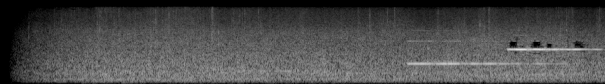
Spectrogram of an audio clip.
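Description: Steady rush of water noise in an indoor swimming pool hall, as swimmers splash through their lengths. About four seconds in a steady high tone sounds, and a second, higher and louder tone joins about a second later.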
